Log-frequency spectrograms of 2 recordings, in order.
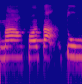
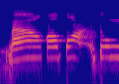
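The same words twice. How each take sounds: First: The consonants are pronounced light and thin. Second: The consonants are pronounced heavy and thick. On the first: The speaker calls it wrong. "Ah itu salah" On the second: The speaker calls it right. "Ma qata' tebal"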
